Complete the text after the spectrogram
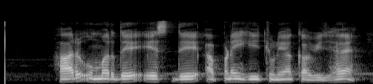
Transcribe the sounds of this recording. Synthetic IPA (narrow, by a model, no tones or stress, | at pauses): həɾʊ̰məɾd̪eːʔɪsd̪eːʔaːpɳeːɦiːt͡ʃʊɳejãːkəʋiːd͡ʒɦɛː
